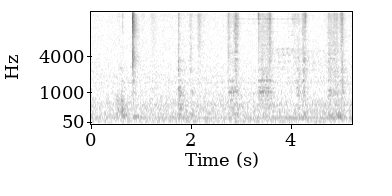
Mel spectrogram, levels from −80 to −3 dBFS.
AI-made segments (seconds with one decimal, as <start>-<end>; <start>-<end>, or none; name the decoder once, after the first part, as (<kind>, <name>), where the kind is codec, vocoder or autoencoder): 2.9-4.2 (vocoder, BigVGAN v2)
